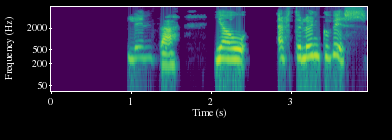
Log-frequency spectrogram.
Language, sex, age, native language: Icelandic, female, 8, Icelandic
